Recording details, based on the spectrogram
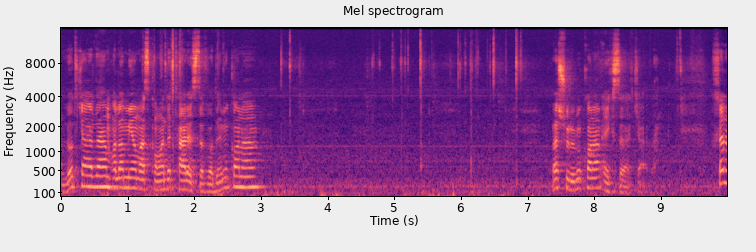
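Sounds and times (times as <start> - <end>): keyboard keystrokes clicking: 1.4 - 2.4, 3.3 - 3.6, 4.6 - 7.0.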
